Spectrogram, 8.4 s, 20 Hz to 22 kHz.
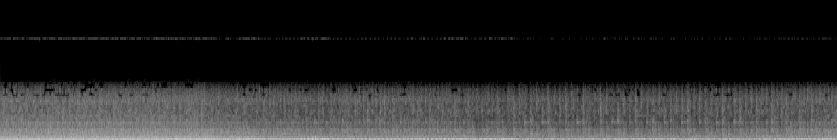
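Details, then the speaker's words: Komatsu PC10-3 mini excavator diesel at low idle, just enough to keep the battery charged: low, even thrum with steady beat and no knocks or misses; healthy settled idle. "That's the sound the machine makes at low idle. Just enough to keep the battery charged and not discharge it."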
